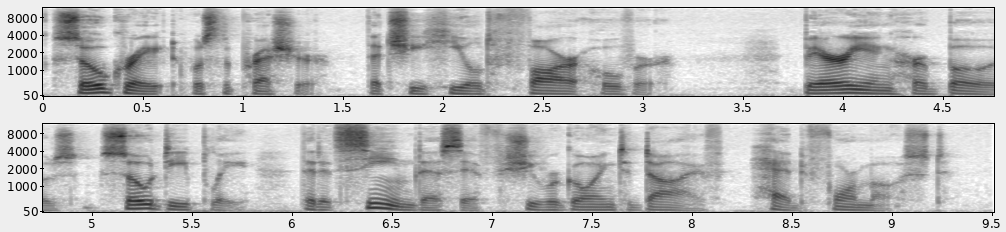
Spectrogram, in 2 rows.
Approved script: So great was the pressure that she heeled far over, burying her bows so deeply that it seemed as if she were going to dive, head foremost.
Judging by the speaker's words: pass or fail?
pass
